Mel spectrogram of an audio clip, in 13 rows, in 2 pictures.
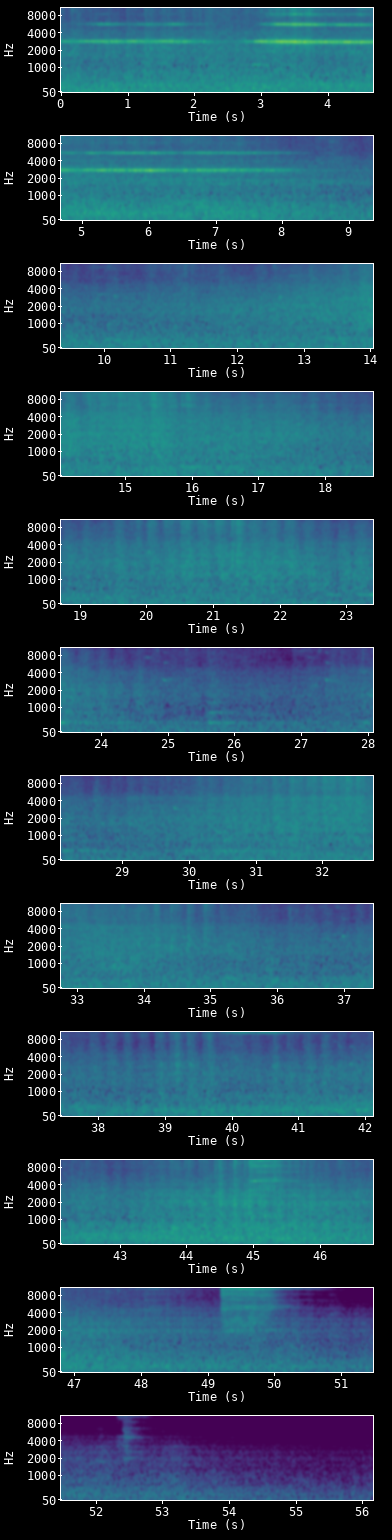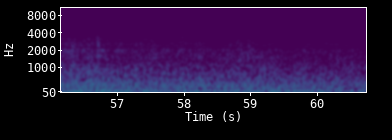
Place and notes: CSX Freight train passing recorded with H4n Zoom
